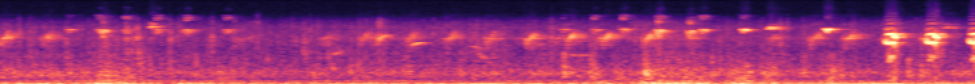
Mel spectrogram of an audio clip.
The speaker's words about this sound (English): And the male giving song phrases behind.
